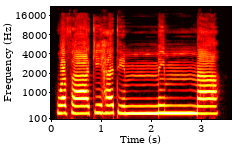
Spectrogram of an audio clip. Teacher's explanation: مما میں میم پہ تشدید ہے تو ہم 2 حرف کے برابر میم کو پڑھیں گے، کیونکہ تشدید کی اصلیت 2 حرف ہے.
